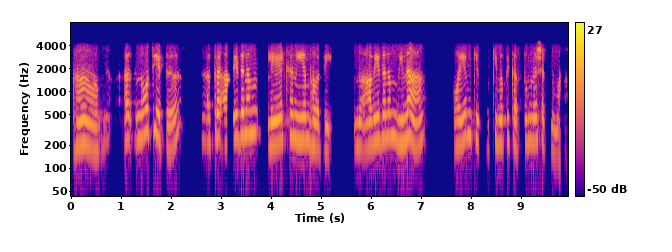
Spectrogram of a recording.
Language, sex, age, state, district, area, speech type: Sanskrit, female, 60+, Karnataka, Bangalore Urban, urban, conversation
